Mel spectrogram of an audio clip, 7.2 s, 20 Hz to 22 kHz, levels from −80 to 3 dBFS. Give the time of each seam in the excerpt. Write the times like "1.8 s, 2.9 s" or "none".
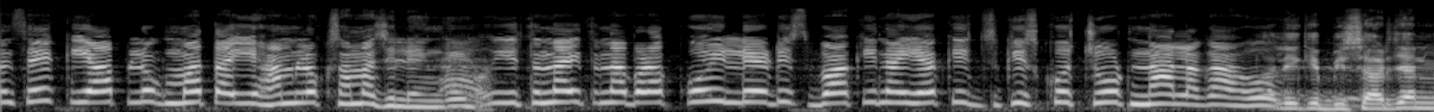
2.4 s, 6.4 s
